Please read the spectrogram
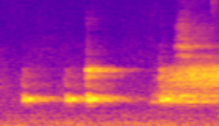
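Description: Sound from a film clip played through the room's speakers: three short pitched calls in the first second, then a louder, fuller sound from about one and a half seconds in.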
